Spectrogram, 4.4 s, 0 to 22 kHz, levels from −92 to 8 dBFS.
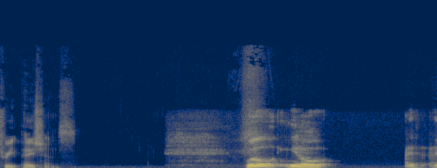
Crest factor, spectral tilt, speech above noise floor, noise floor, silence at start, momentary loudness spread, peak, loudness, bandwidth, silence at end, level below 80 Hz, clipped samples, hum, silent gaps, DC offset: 18 dB; -6.5 dB/octave; 50 dB; -70 dBFS; 0.05 s; 25 LU; -6 dBFS; -20 LUFS; 13 kHz; 0 s; -80 dBFS; under 0.1%; none; none; under 0.1%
